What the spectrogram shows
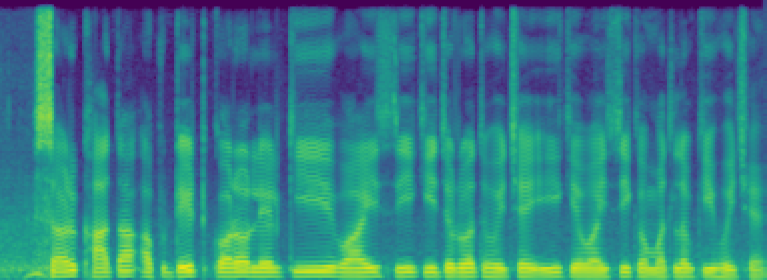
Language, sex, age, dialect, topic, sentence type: Maithili, male, 25-30, Southern/Standard, banking, question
